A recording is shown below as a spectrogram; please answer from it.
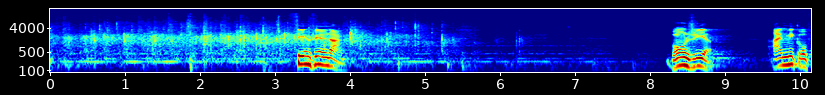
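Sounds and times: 
audience applause: 0:00.0 - 0:06.0
speech: 0:03.3 - 0:04.0, 0:08.3 - 0:08.9, 0:09.6 - 0:10.1.

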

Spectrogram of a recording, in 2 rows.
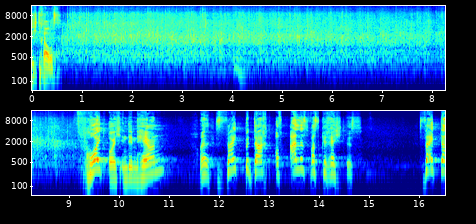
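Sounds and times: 
speech: 0:00.0 - 0:00.7, 0:09.4 - 0:10.9, 0:11.6 - 0:14.8, 0:16.0 - 0:16.5
audience applause: 0:00.0 - 0:09.2.

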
